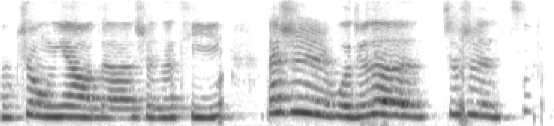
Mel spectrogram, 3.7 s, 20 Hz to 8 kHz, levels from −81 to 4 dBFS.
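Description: From the start to 1.95 s the speech repeatedly dips and breaks into fragments, falling by roughly 40 dB at its deepest, for about one and a half seconds in total. After a short clear stretch, the same choppy pumping returns from 2.13 s to the end. This is speech suppressed in double talk, likely caused by an echo canceller that could not tell this talker from loudspeaker echo while the far side spoke, so it attenuated both.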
